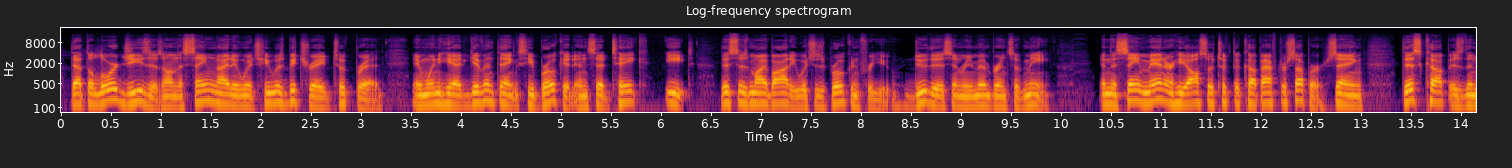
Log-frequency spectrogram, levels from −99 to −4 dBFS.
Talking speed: 250 wpm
